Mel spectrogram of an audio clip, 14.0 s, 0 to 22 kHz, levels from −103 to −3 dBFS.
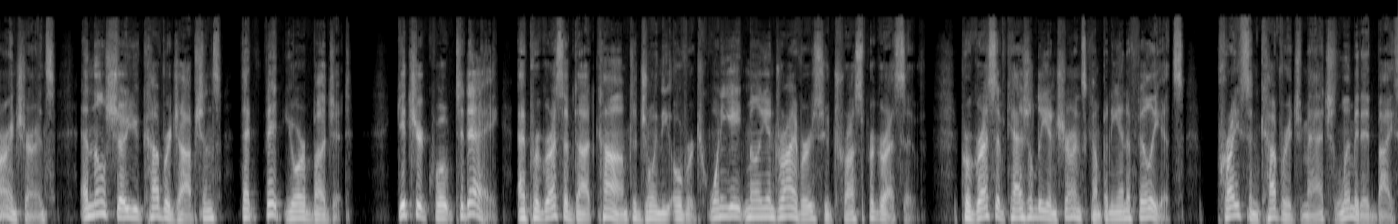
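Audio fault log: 4.63 to 4.89 s, lost packet rebuilt from error correction: right after "your quote" the speech goes briefly rough and grainy, a bit noisier than around it, yet nothing drops out. Packets went missing here, but each following packet carried a low-bitrate backup copy, and the decoder played those copies to fill the hole. That covers about 140 ms of patched audio, which fits roughly seven 20 ms packets, so it's smeared rather than silent.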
